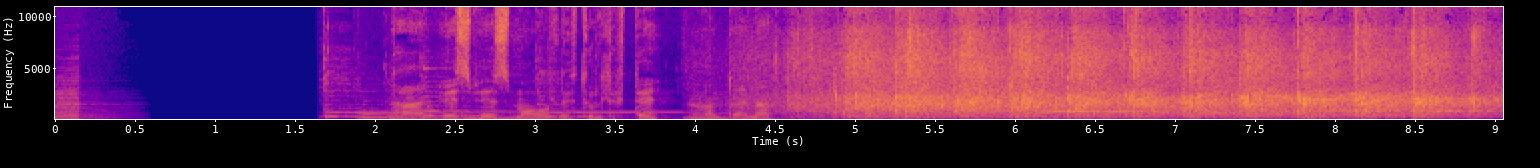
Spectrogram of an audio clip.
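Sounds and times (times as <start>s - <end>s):
speech: 2.3s - 5.0s
audience at the Sydney Opera House applauding a Mongolian morin khuur ensemble: 4.3s - 9.0s.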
